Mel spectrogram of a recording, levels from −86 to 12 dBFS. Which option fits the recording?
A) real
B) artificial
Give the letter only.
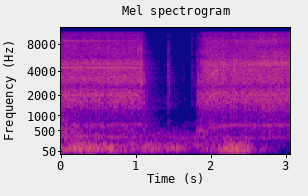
A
